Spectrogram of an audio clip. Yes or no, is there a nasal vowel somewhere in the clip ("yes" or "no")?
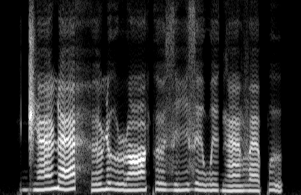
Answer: yes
